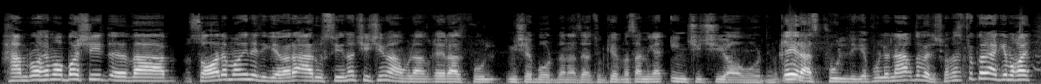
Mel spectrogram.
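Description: A man's voice: a little high, animated, few pauses. A man hosting a radio talk show, chatting and teasing his co-hosts. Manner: playful, teasing. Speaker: radio host. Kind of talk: joking radio chat.

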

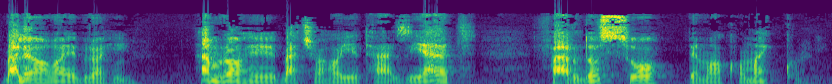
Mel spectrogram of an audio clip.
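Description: Style: calm secretive man, as a male narrator voices him. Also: on the low side. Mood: calm, confiding. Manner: reassuring, hushed and confiding. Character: calm secretive middle-aged man recruiting a boy.

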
